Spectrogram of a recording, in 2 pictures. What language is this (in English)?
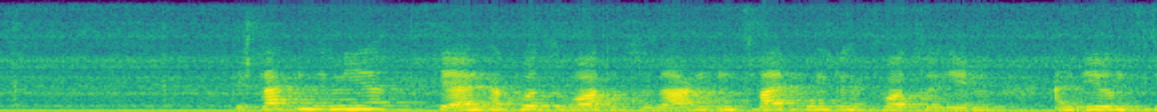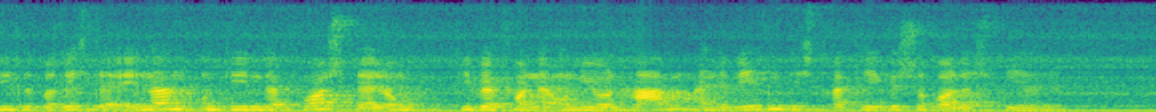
German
